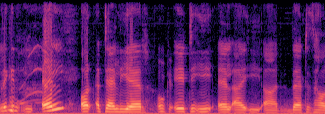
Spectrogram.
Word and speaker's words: atelier: हैं, लेकिन एल और अटेलियर, Okay. ATELIER, that is हाउ you spell that. और थोड़ा सा फ्रेंच वर्ड है तो थोड़ा सा उसका प्रोनाउंसिएशन फर्क है।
